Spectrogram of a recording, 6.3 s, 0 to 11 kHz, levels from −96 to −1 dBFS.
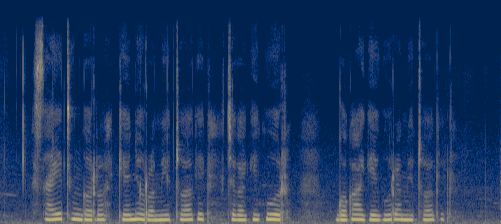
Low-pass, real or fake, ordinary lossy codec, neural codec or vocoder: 9.9 kHz; real; none; none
